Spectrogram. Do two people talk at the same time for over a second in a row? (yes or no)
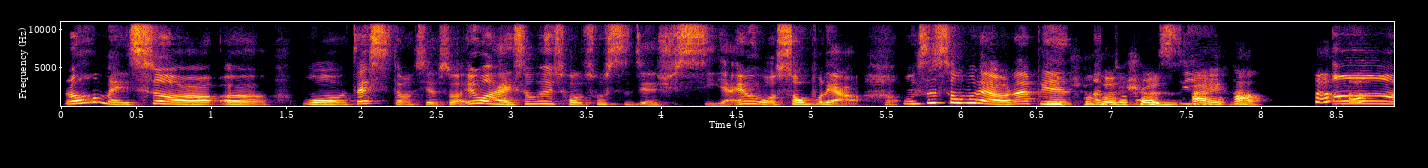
yes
